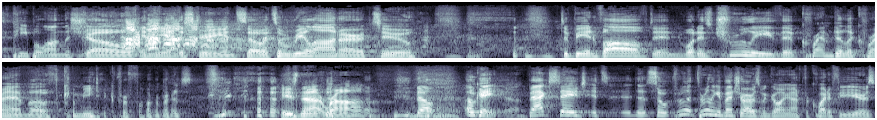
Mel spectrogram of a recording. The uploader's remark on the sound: 930 Club: Live in DC! Recorded LIVE in DC on January 6! About 700 people showed up to this one and it was a BLAST and a half.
